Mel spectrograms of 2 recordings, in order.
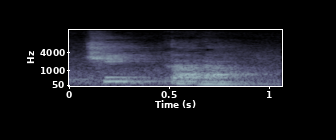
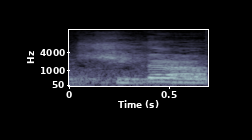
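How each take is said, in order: First: The word begins with a sharp 'ch' sound. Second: The word begins with a soft 'sh' sound. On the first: The speaker calls it right. "você lê Chikara" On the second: The speaker calls it wrong. "você não lê Shikara"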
